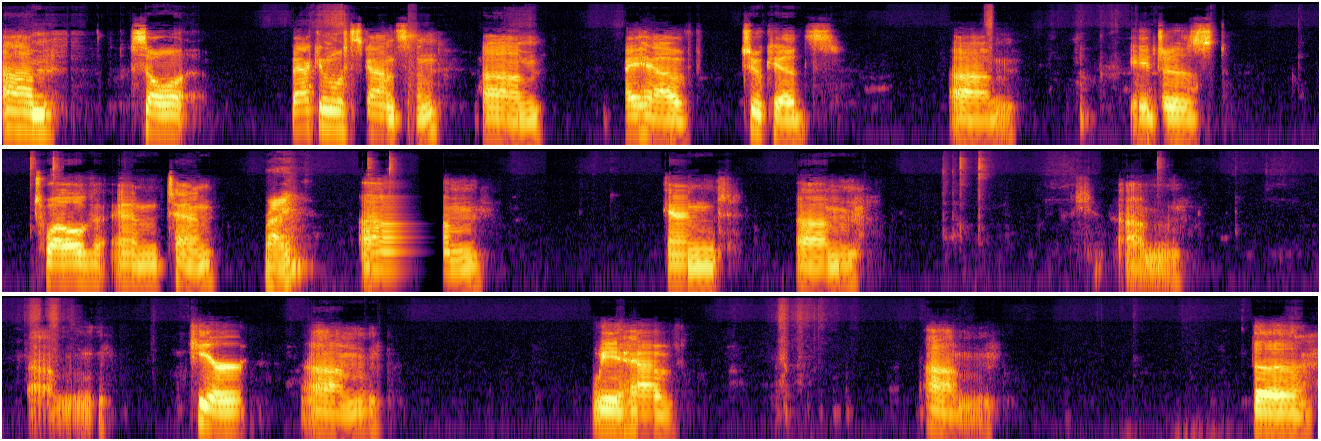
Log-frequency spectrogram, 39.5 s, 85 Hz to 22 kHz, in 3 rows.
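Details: Adult female stroke survivor with mild to moderate aphasia from a stroke at age 35, now 7 years post-stroke, with right-side weakness; she says the words are there but getting them out is hard.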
